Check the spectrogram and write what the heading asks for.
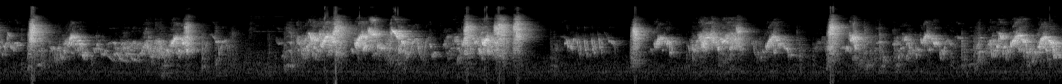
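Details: Pet budgies singing and chirping together, repeated bursts of squeaky, scratchy warbling separated by short pauses, the group chatter rising and falling throughout.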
